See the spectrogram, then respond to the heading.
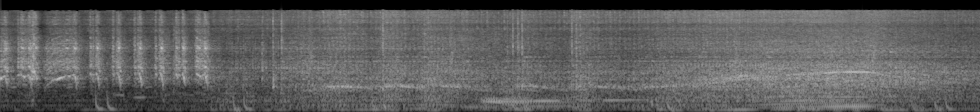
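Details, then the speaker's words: Motorcycle CVT after refitting the belt properly: a few cranking pulses, then smooth, even drive with no slipping, rattling or abnormal noises. "Este ya agarra, ya no hace ruidos anormales, solamente vamos a poner la tapa para volver a confirmar si no hay algún otro ruido anormal."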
